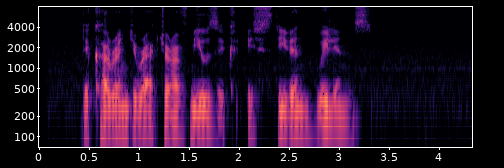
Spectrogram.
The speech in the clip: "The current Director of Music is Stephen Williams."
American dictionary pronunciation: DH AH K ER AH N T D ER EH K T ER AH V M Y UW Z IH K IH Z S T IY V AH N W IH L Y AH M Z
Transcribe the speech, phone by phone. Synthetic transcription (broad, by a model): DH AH K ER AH N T D ER EH K T ER AH V M Y UW Z IH K IH Z S T IY V AH N W IH L Y AH M Z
